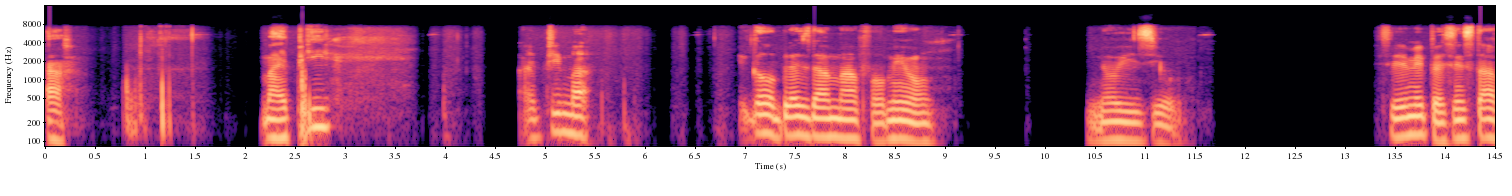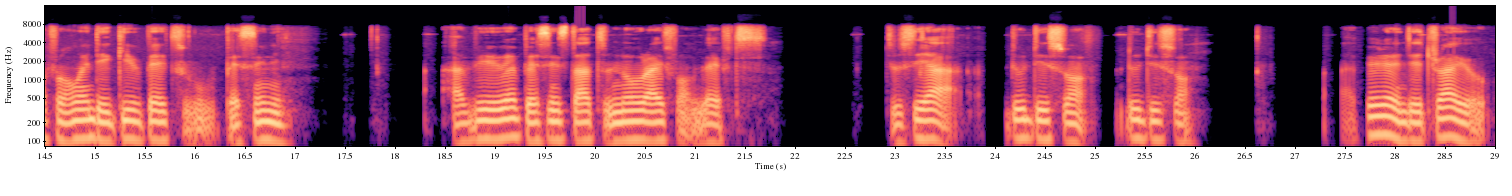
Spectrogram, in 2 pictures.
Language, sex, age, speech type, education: Nigerian Pidgin, male, 60+, spontaneous, tertiary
